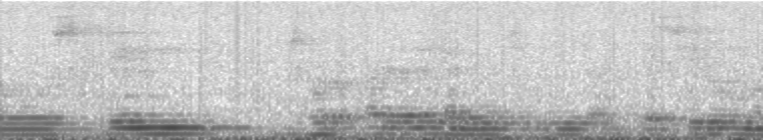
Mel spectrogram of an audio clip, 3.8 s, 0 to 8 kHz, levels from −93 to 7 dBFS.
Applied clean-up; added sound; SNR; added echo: none; Crackle; 4 dB; reverberation time 1.1 s.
